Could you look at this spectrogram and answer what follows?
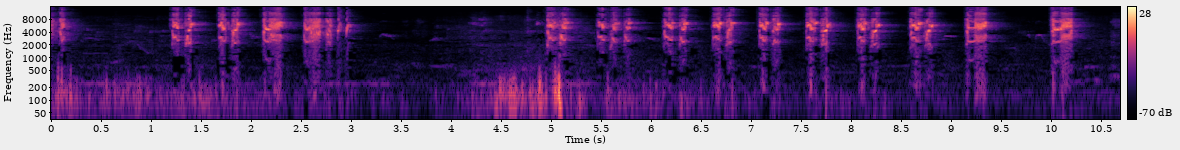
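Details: Lovebird calling as a lure to make other lovebirds sing ngekek: a burst of sharp, high chirps, a pause with low rustling, then a long series of clipped chirps about two per second.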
